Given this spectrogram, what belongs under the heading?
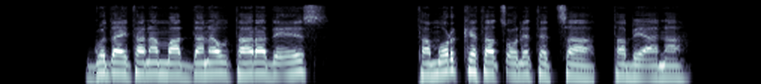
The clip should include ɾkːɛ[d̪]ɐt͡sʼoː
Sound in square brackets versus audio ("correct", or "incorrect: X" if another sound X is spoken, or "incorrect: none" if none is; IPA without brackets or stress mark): incorrect: t̪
